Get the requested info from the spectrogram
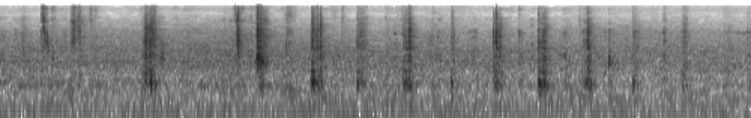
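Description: Close-miked mouth sounds of someone chewing food: a run of sharp, wet chewing smacks, about two or three a second, starting about a second in.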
